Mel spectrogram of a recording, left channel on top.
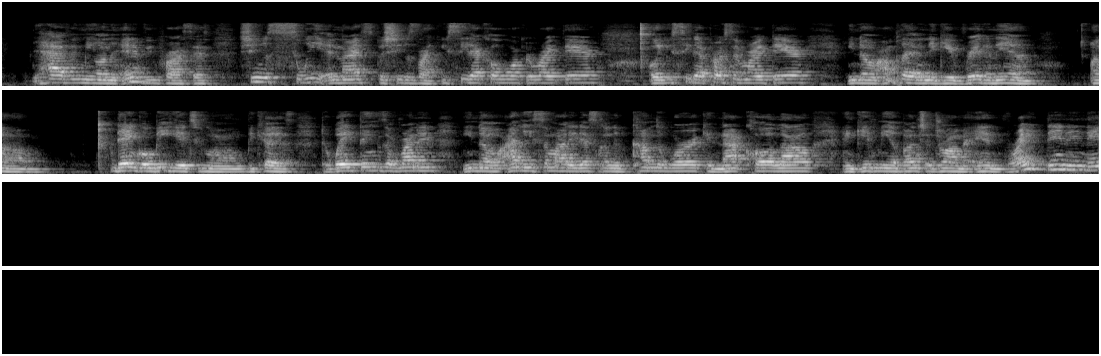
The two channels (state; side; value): silent; right; 57 dB below the other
